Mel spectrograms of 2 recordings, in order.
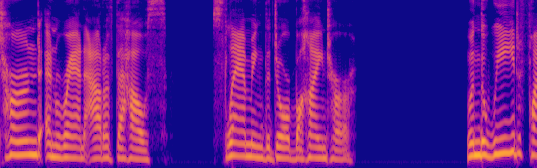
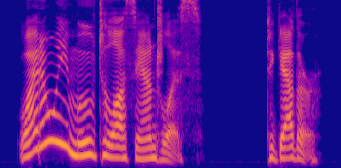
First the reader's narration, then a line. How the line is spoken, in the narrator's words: Rosie asked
